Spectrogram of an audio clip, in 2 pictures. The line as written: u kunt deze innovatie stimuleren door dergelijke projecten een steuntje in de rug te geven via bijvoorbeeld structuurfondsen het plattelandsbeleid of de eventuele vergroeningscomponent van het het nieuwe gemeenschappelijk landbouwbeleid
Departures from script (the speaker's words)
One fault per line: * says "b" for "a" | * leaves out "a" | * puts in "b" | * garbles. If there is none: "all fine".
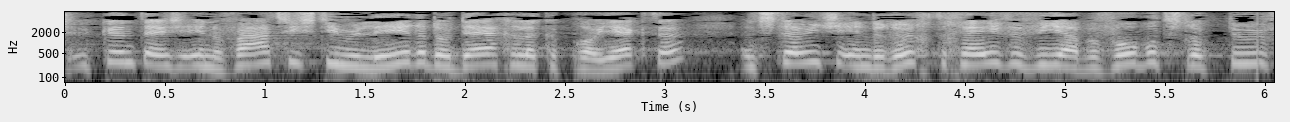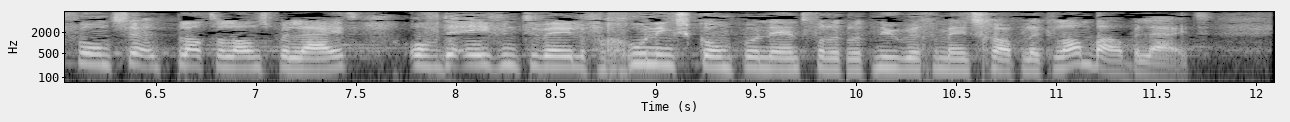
all fine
